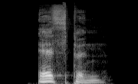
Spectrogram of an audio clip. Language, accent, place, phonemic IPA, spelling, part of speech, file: German, Germany, Berlin, /ˈɛspən/, espen, adjective, De-espen.ogg
- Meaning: aspen (made of aspen wood)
